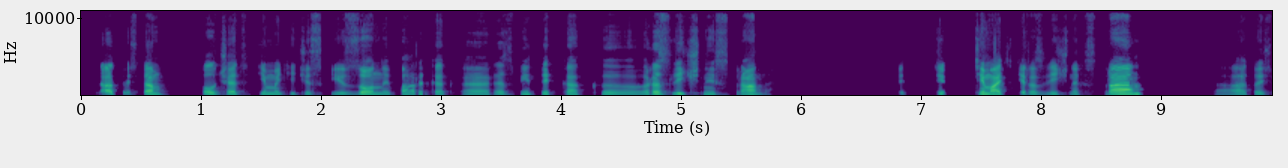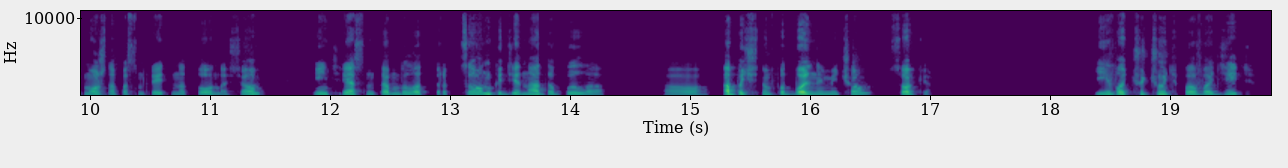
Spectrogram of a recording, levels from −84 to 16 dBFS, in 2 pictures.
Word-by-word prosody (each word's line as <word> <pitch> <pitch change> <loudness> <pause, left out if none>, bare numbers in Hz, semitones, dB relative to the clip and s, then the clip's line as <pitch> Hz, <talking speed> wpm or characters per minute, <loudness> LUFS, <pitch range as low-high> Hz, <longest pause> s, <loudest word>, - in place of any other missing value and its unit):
Да, - - +5
то - - -18
есть. - - -18
Там, 140 0 +5 0.3
получается, 145 0 0
тематические 145 -4 -8
зоны 140 0 +3
парка, 145 - -5
к, - - -39
э, 150 0 -4
разбиты 165 +4 -6
как, 155 -2 -4
э, 145 -1 -5
различные 170 -1 0
страны. 135 -4 +1 1.1
Т - - -18 0.2
т - - -3 0.2
тематики - - +6
различных 135 0 -8
стран. 270 -1 +9 0.6
А, 160 -1 -8
то 140 - -8
есть 130 0 -10
можно 140 -1 -5
посмотреть 135 +1 -9
на 135 -1 -14
то, 145 - -2
на 140 - -16
сё. 300 +1 -3 0.4
Интересно, 170 +2 -2
там 160 +2 -2
был 175 0 -1
аттракцион, 175 - -3
где 185 -3 -5
надо 195 0 -2
было, 180 -1 -7 0.5
э, 160 0 -10 0.2
обычным 215 -9 +3
футбольным 155 -1 +6
мячом, 290 - -7 0.2
сокер - - 0 1.4
И 195 - -9
его 230 +3 +2
чуть-чуть 235 0 -5
поводить. 195 +8 -4
160 Hz, 135 wpm, -26 LUFS, 145-190 Hz, 1.4 s, стран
